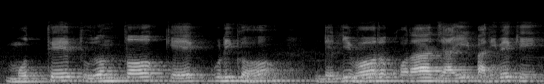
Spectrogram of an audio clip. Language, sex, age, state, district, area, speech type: Odia, male, 60+, Odisha, Khordha, rural, read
